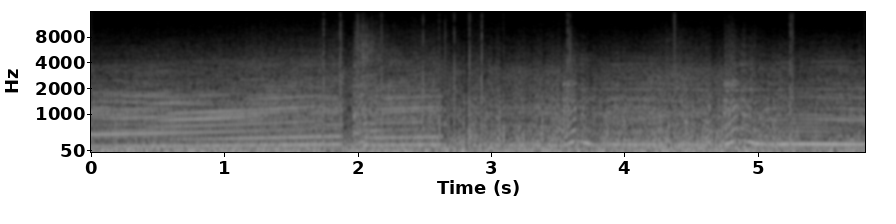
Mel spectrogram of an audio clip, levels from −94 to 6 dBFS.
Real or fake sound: real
